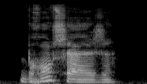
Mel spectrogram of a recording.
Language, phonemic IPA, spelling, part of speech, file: French, /bʁɑ̃.ʃaʒ/, branchage, noun, LL-Q150 (fra)-branchage.wav
- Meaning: branches, boughs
